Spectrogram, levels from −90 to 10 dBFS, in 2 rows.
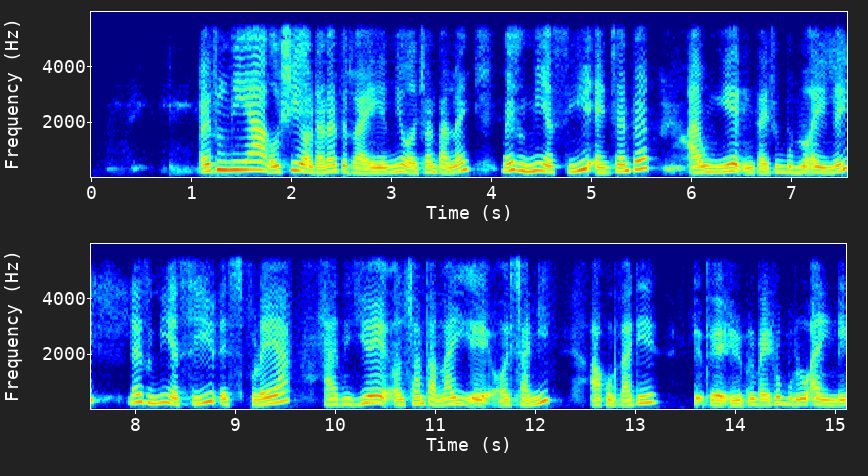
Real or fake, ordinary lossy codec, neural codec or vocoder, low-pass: fake; none; codec, 16 kHz, 0.5 kbps, FunCodec, trained on Chinese and English, 25 frames a second; 5.4 kHz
